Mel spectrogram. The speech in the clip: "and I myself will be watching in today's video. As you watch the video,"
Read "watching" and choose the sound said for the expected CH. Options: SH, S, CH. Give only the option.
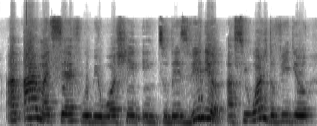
SH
